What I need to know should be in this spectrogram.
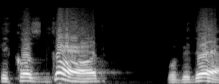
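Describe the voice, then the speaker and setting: A man's dark, mellow tone at a fairly slow pace. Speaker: Bible study teacher. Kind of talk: Bible study lesson. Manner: loud. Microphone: speaking without microphone, muted it.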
